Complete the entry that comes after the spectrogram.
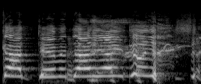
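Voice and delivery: put-on furious shout, pitched very high. Speaker retelling how a woman turned around on Donnie: imitating an angry woman. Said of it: "she was so mad".

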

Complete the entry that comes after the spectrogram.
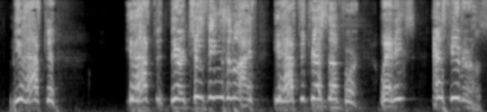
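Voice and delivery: put-on voice, pitched very high. Retelling what a mother said about funeral clothes: imitating Dwayne's mother's voice. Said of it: "you didn't do her voice".

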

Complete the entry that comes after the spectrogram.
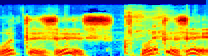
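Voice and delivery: put-on slight, light Russian accent. The speaker quotes his girlfriend asking about the jiu-jitsu he is watching, little Russian accent. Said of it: "she got the little Russian twang".

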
